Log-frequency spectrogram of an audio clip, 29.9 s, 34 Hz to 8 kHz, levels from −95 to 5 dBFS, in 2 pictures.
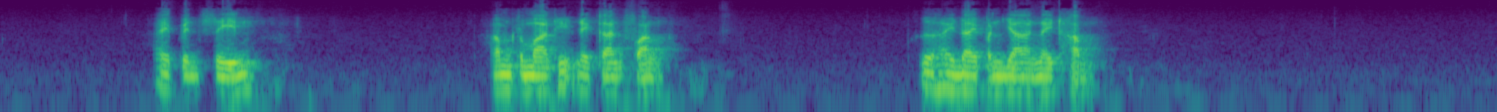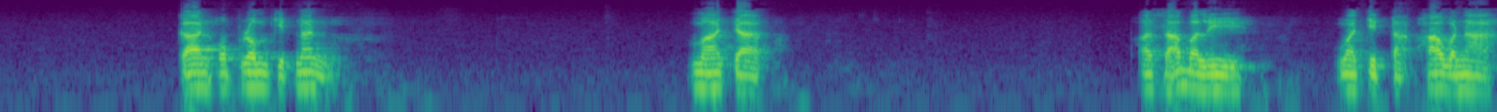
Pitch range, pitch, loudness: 100-115 Hz, 110 Hz, -16 LUFS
